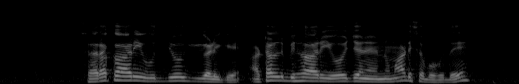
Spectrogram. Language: Kannada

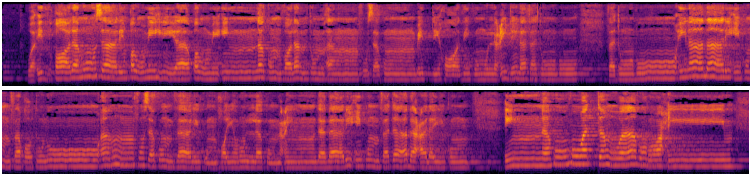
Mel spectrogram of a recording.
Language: Arabic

